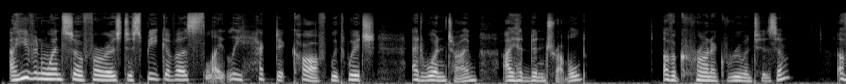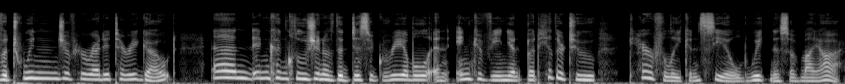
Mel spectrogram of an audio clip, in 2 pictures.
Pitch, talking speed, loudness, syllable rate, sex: 210 Hz, 160 wpm, -17 LUFS, 5.4 syllables/s, female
